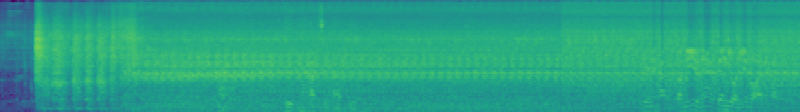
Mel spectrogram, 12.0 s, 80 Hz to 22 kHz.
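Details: Pickup with a 2.4 L engine and a battery probably about 3 years old, measured at 294 CCA against 312 needed, tester says bad, replace: brief crank, then the engine catches and settles into a steady idle; weak battery.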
